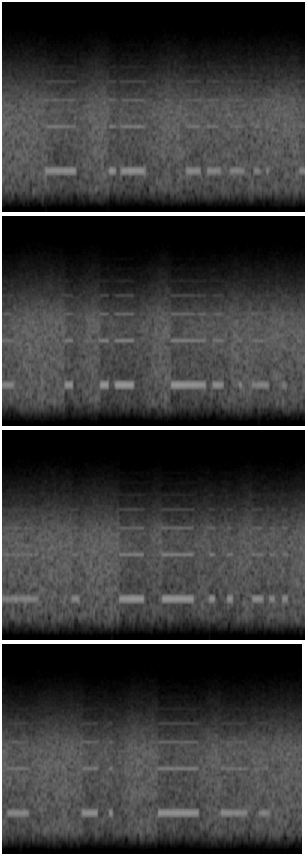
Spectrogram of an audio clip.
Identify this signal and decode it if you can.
Beeps of irregular length, with radio static. There is no code.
